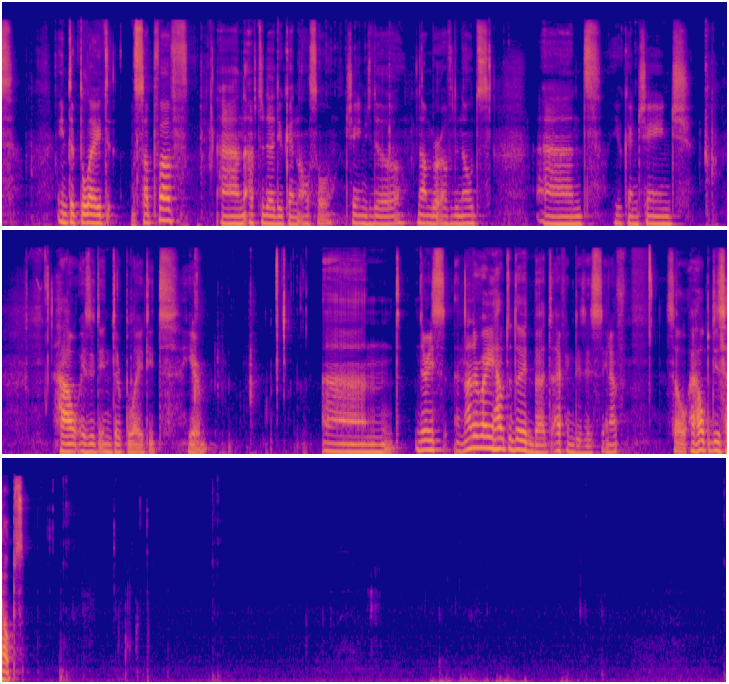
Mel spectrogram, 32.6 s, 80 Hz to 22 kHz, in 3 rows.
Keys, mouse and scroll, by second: 2.3 click, 3.4 ctrl+middle click, 3.5-4.4 ctrl+scroll, 4.4 click, 4.6 click, 4.8 click, 4.9 click, 5.1 click, 5.4 click, 5.9 ctrl+middle click, 7.5 ctrl+click, 8.5 ctrl+scroll, 9.5 click, 10.7-11.7 drag, 12.9 shift+click, 14.6-15.3 ctrl+scroll, 15.3 click, 22.7 click, 24.9-27.0 drag.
